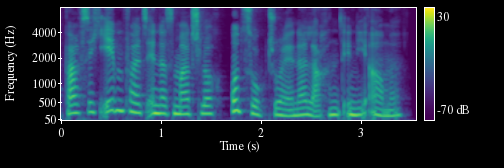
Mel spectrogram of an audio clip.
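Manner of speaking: usual speaking voice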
